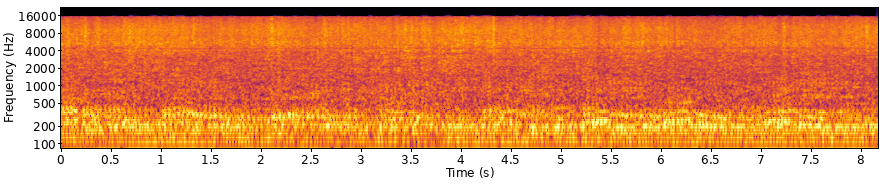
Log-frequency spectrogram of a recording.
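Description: Vintage racing car engine running steadily at idle, loud and close.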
